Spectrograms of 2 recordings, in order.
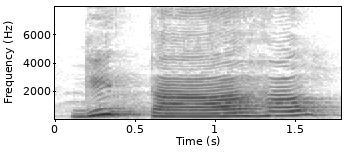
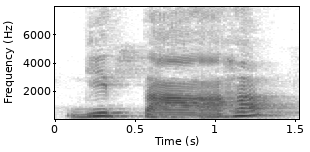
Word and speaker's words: guitarra: gente marca tá bom guitarra é guloso bangu a guinada mangue agulha guia ninguém então voltando vamos lá quem foi nós marcamos de guitarra a letra u tem pronúncia não então marque guitarra guloso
